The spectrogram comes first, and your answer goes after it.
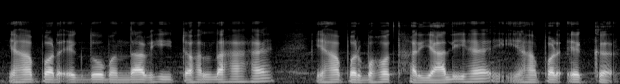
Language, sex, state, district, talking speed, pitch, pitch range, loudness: Hindi, male, Bihar, West Champaran, 165 wpm, 115 Hz, 110-130 Hz, -18 LUFS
